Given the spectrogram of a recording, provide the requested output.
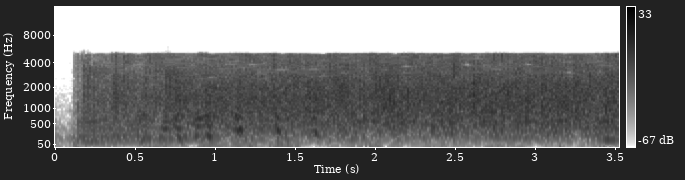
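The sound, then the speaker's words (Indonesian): A burst of clapping starts abruptly and holds steady for a few seconds, a dense, even wash of many hands applauding at full volume. “tepuk tangan dong uh tepuk tangan nih”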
